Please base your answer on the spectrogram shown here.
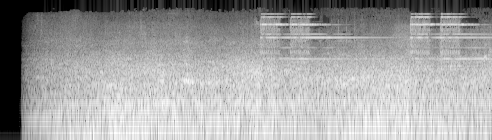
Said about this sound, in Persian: تلفن زنگ زد.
